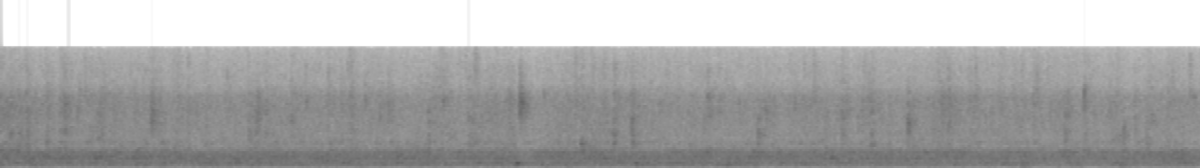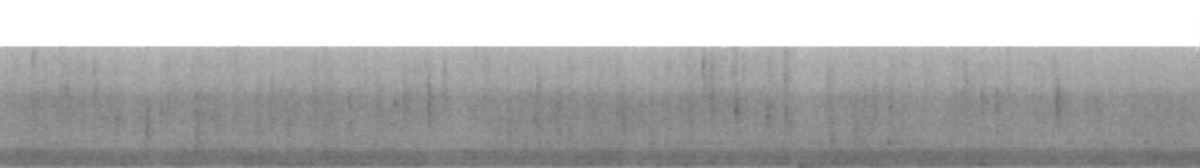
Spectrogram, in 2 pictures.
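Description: Steady rain falling on a cruise ship's mostly metal balcony and railing. Drops patter and rattle on the metal over an even hiss of rain.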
